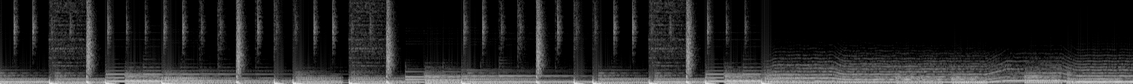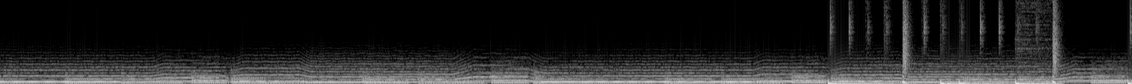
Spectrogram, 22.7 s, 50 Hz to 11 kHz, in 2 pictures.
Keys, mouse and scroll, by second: 0.0-4.6 drag, 6.0 click, 9.7 click, 12.9 Tab, 13.6-13.9 scroll up 2, 13.9 shift+middle click, 16.4 click, 18.4 g, 19.0 x, 19.2 x.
